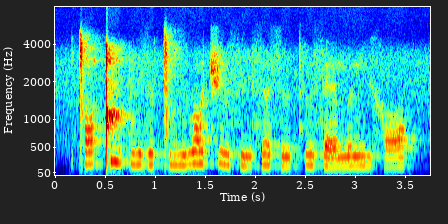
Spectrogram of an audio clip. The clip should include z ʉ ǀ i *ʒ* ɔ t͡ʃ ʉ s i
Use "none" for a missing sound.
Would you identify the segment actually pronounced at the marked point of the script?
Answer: ð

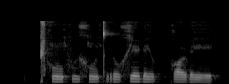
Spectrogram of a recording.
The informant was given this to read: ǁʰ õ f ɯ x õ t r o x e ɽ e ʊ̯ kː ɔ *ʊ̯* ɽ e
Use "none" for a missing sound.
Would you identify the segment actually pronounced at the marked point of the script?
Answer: ʊ̯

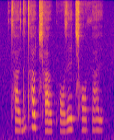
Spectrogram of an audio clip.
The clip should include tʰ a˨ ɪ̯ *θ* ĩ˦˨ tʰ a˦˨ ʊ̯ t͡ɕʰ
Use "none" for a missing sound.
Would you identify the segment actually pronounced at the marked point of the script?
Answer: d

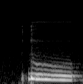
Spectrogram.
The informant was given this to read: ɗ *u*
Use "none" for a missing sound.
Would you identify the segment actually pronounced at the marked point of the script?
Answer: u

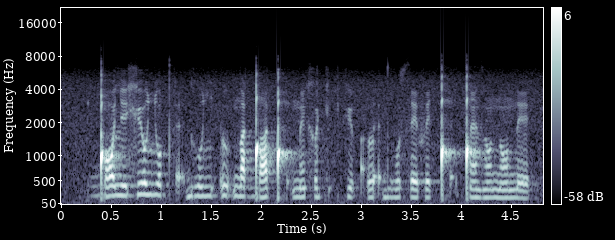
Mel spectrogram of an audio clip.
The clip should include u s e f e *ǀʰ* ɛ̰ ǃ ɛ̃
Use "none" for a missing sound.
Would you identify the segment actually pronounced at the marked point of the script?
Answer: ǃʰ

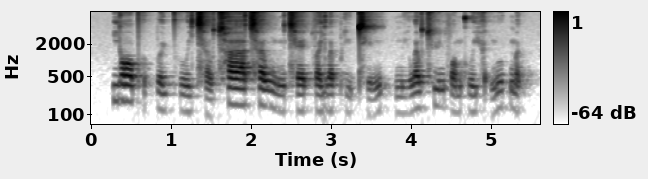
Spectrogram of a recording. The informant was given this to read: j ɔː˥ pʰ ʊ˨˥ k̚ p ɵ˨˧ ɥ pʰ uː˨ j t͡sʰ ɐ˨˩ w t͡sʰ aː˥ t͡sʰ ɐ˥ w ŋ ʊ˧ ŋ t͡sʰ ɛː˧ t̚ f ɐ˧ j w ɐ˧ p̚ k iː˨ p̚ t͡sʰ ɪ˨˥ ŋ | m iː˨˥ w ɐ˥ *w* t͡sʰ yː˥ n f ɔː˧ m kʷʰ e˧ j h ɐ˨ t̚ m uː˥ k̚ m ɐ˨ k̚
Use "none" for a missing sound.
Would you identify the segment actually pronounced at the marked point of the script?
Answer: w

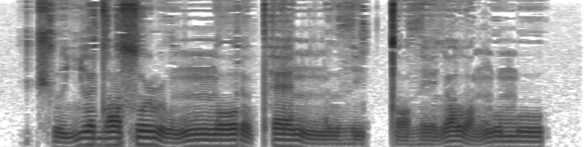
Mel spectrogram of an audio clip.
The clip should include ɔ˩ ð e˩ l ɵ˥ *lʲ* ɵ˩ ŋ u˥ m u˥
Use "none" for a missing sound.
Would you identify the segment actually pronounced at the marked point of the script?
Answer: lˠ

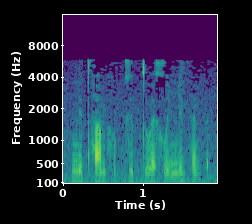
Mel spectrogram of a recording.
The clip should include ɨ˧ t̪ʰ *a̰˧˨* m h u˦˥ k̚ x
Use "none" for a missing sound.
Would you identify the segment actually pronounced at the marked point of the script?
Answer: a˨˦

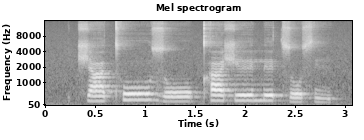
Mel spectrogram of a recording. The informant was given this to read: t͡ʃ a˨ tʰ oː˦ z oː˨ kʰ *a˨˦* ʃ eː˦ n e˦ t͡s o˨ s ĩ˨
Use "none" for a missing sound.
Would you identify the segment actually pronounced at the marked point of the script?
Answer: a˦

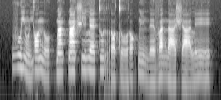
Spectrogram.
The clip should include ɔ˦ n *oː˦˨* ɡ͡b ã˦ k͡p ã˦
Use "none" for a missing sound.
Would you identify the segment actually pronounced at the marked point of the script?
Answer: oː˨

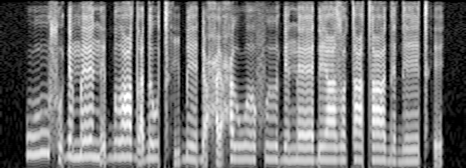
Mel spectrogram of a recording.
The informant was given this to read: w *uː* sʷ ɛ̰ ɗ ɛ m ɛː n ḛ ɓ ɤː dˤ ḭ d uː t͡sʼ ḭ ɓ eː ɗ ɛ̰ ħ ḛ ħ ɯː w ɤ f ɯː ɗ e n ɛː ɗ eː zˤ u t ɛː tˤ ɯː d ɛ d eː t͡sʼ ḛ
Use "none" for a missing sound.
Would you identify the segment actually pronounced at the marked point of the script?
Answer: uː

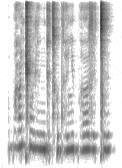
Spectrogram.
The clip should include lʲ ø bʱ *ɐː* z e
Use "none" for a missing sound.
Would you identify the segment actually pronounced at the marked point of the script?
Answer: ɐː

